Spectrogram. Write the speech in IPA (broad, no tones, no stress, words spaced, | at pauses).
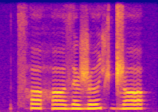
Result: t͡sʰʌ hʌːzɛʐəːç ɖ͡ʐʌ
